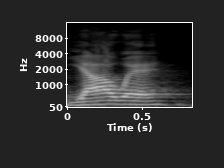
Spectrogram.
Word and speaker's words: Yahweh: Some Christian communities pronounce it Yahweh, right, or Jehovah.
